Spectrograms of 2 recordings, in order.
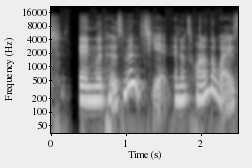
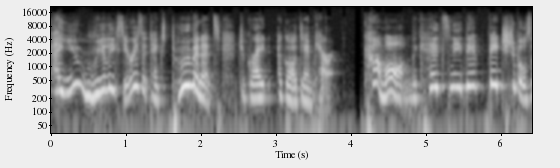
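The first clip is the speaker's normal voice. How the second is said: much higher and louder, rising to an exasperated yell; retold angry outburst; 8 semitones higher, 5 dB louder than usual. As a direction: replay the furious nagging at the partner, building to a shout. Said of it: "I was so angry".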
